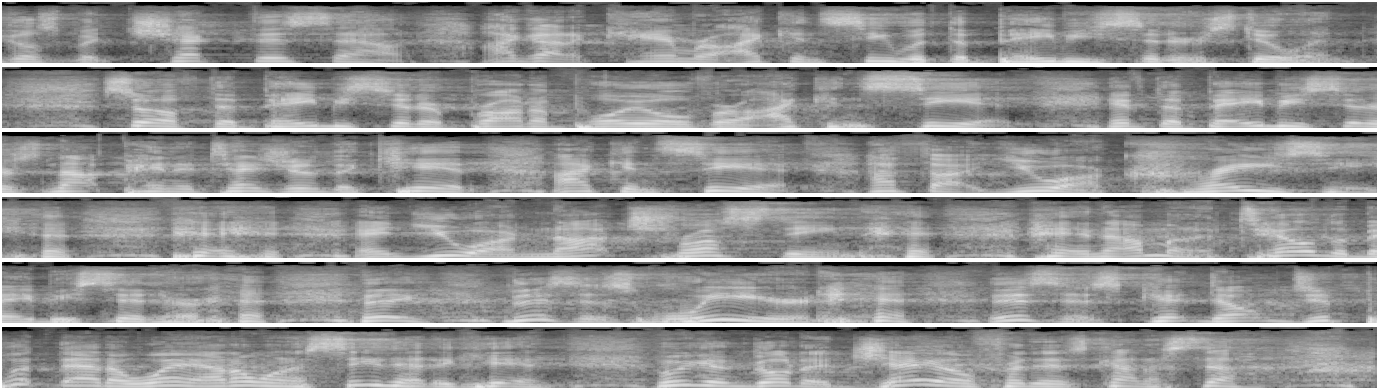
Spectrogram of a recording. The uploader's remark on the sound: live from the Avalon Theater in Los Angele California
